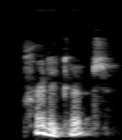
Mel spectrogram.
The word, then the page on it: predicate: British English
